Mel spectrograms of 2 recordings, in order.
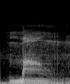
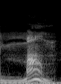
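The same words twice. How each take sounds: First: The voice is raised only halfway. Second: The voice is fully raised on the word. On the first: It calls someone darling or honey. The speaker calls it wrong. "pronounce halfway as" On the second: It asks someone to drive. The speaker calls it right. "raise your voice and say"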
